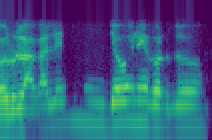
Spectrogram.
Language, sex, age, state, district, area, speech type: Marathi, male, 18-30, Maharashtra, Amravati, rural, conversation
